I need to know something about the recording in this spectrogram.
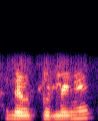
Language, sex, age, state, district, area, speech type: Tamil, female, 18-30, Tamil Nadu, Tiruvarur, rural, conversation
